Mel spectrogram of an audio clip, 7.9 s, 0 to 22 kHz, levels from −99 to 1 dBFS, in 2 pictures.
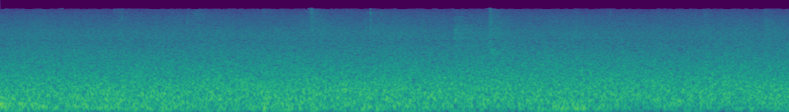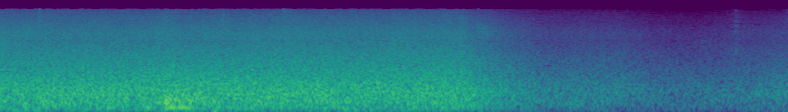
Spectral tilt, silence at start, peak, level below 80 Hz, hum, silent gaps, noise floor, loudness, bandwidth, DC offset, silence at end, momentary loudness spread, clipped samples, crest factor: -4 dB/octave; 0 s; -12 dBFS; -48 dBFS; none; none; -52 dBFS; -29 LUFS; 16.5 kHz; under 0.1%; 0 s; 7 LU; under 0.1%; 18 dB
